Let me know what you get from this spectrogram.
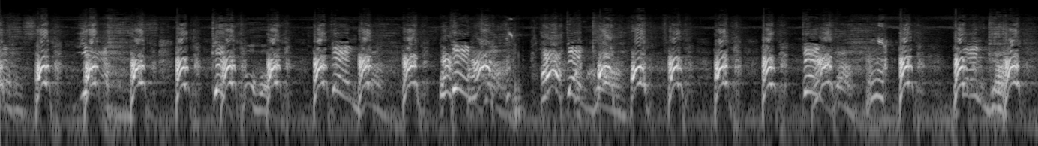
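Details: Male guard dog being trained KNPV style to bark aggressively at a box: steady, loud, sharp barks about twice per second throughout, with a man's voice mixed in.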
